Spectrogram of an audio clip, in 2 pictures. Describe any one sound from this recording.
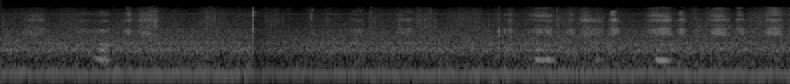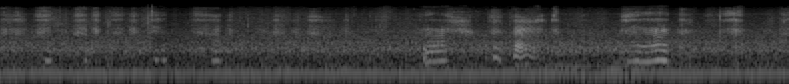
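A baby coos and babbles softly close by.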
